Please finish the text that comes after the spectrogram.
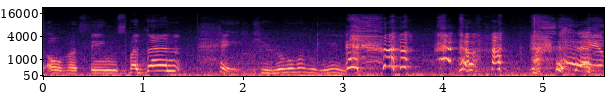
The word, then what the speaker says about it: Kirungi: But then, hey, Kirungi. You're pronouncing it, I like it. Kirungi.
